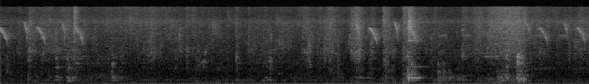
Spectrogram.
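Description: Birds chirping: short, high chirps that fall in pitch, several in quick runs, over a low steady rumble.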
